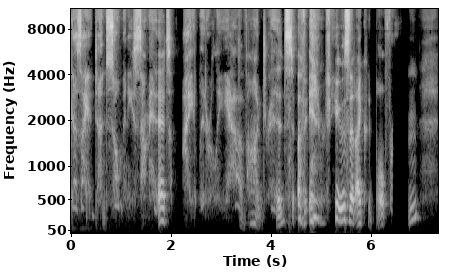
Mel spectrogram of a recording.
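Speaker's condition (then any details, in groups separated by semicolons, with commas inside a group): Spasmodic dysphonia; neurological voice disorder, Vocal cord spasms seen on nasal scope, onset at speaking panel, cause unclear; year and a half since diagnosis, Vocal therapy, Jim Bostock's Vocal Freedom Program, LA support group; voice dried then lost, vowels hard, at worst inaudible, hard to talk and breathe, long whispering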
